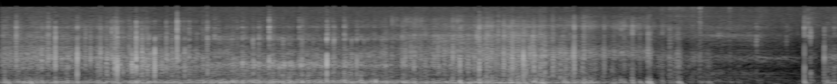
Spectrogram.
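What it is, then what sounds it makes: Faux snakeskin vinyl sheet. Long acrylic nails scratch and tap a thin, flexible faux snakeskin vinyl (synthetic leather) sheet draped over a binaural microphone, with a hollow space underneath. A dense, crackling rustle runs over deep, bassy thuds from the taps. After about six seconds it thins and fades, then a few sharp taps come near the end.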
